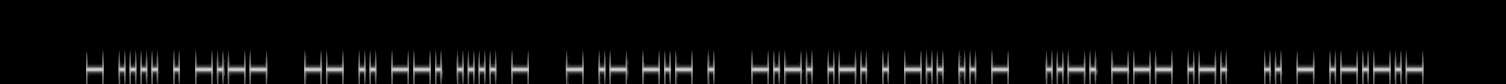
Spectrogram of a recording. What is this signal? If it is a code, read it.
Morse code, heard as a keyed tone, about 22 wpm, 700 Hz. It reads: THEY MIGHT TAKE CREDIT FOR IT.
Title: Sentences from Top 1000 Words 22wpm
